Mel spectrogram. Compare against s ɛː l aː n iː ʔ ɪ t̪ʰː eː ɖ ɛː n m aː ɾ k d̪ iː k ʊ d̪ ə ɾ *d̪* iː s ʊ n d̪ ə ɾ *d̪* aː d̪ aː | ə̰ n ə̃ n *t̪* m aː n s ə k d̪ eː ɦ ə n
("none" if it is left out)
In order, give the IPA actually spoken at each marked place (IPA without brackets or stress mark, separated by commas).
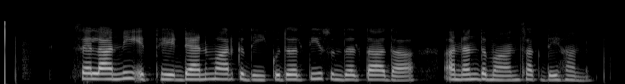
t̪, t̪, d̪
